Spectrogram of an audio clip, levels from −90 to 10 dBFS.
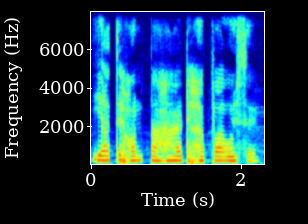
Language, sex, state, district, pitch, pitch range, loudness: Assamese, female, Assam, Kamrup Metropolitan, 230 Hz, 220-245 Hz, -14 LUFS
